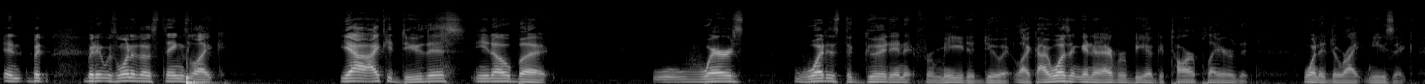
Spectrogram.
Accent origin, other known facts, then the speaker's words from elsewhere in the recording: South Texas, United States; we grew up in South Texas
